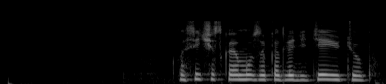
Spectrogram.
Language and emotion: Russian, neutral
